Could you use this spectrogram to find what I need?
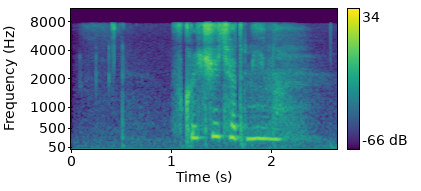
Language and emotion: Russian, neutral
